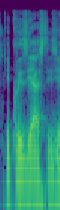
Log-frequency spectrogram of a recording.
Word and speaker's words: Ecclesiastes: Yeah, bro, like you were saying, it's in a, how do you say, Ecclesiastes? – Ecclesiastes, yeah.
